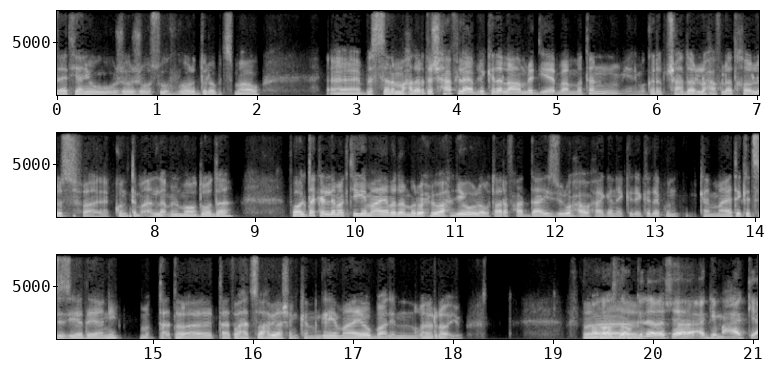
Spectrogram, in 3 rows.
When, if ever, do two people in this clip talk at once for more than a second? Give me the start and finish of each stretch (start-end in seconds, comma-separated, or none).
none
